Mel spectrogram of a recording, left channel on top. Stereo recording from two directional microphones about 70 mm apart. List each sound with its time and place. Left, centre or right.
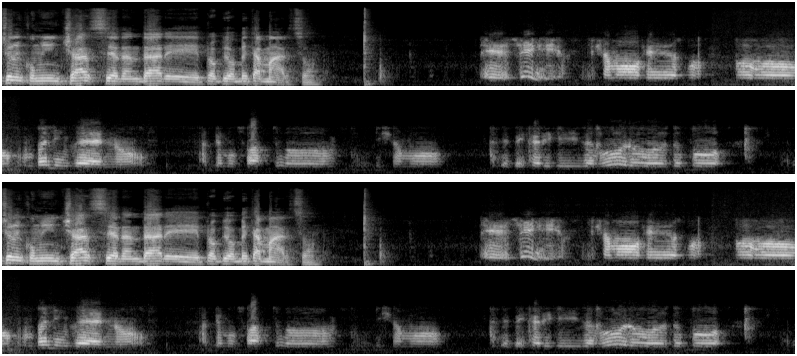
0.0 s speech: centre
1.3 s speech: centre
4.7 s radio: left
8.6 s radio: left
9.1 s radio: left
9.8 s a sound: left
11.9 s radio: left
12.7 s a sound: left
